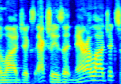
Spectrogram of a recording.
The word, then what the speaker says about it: Logics: do pronounced at Nara and we also get logistics instead of logics on a regular basis so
